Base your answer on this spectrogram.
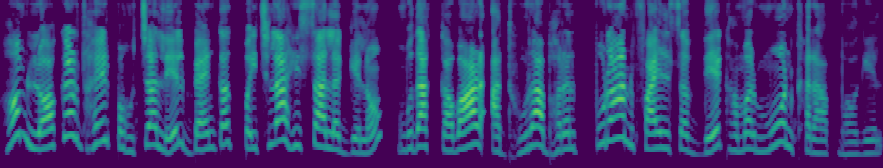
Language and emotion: Maithili, disgusted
